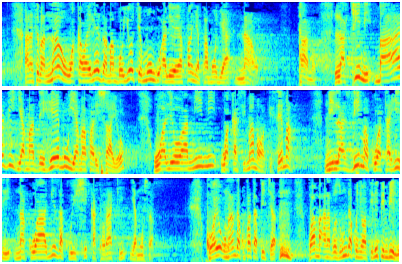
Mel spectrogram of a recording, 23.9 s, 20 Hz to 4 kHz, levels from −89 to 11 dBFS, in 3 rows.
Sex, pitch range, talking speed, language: male, 140-185 Hz, 100 wpm, Swahili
